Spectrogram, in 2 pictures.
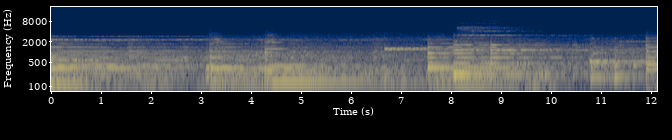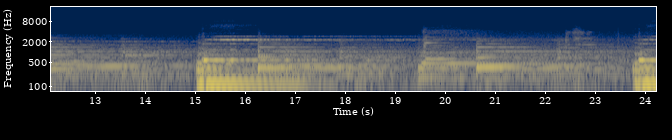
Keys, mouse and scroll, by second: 3.1-6.2 drag, 10.9-11.9 drag, 14.3-16.4 drag, 16.4-17.4 scroll down 3, 17.5-21.8 middle drag, 21.9 g.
